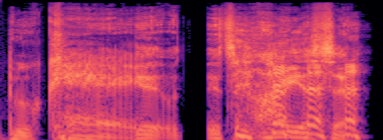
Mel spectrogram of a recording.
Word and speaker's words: Bucket: francis bucket but she wants it pronounced bouquet hyacinth by accent that's it yeah okay so she has a yeah go ahead a lot of great lines even her husband says well i always pronounced it bucket until i met you that's awesome so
